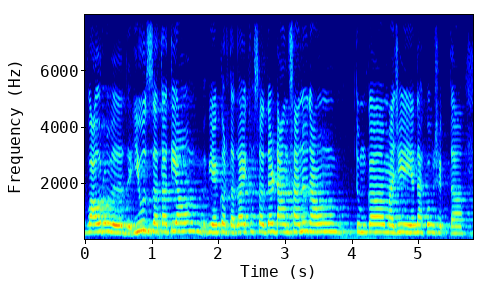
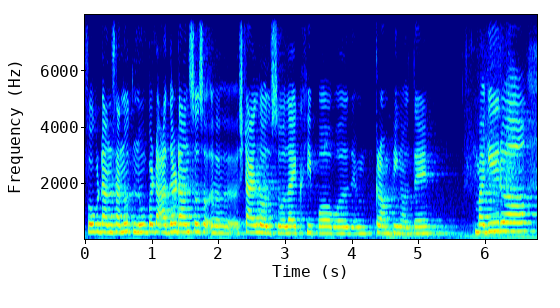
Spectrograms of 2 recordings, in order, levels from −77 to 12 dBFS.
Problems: none marked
